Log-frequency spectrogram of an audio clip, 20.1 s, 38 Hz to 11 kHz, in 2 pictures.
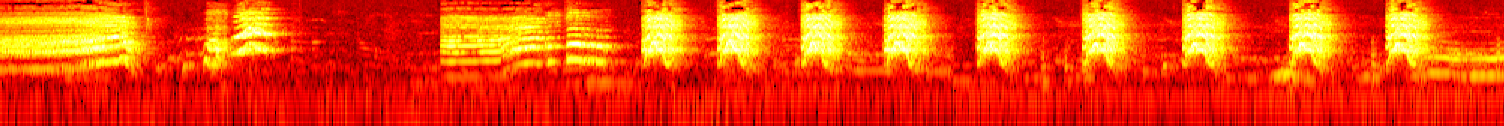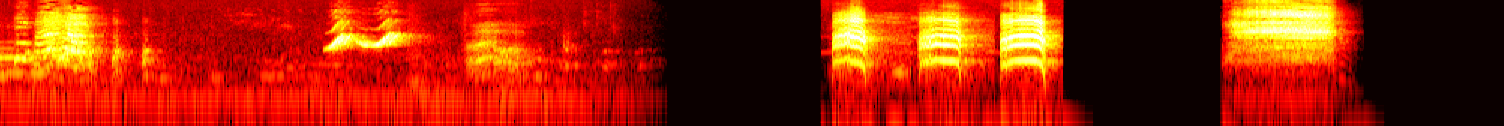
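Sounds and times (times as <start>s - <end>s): parrot calling: 0.0s - 2.0s, 2.9s - 10.8s, 12.2s - 13.6s, 15.6s - 17.1s, 18.2s - 19.1s.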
